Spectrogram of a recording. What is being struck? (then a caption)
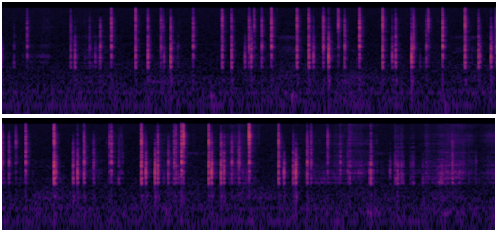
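Clear glass-and-plastic phone case. Long nails tap the dark green rim and clear back panel of an empty, transparent glass-and-plastic phone case held at an angle in both hands. Dozens of quick, sharp, bright clicks come in an irregular, steady stream, each dying away almost instantly, with hardly any low end.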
